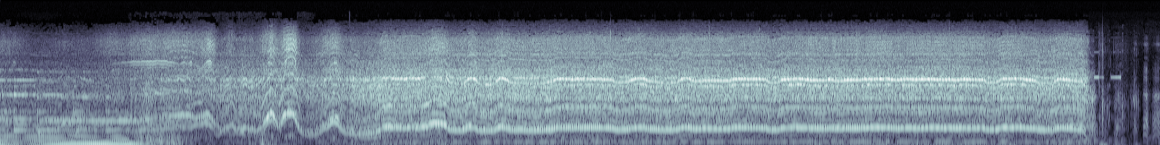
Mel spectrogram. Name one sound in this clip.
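A small drone's motors whine loudly, rising and falling in pitch as it flies.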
